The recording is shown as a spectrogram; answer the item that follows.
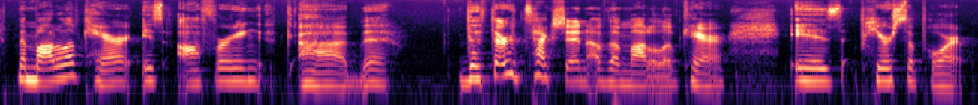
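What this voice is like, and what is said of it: Canadian accent. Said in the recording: “I'm from Canada and probably knew that from my accent.”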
